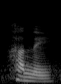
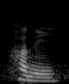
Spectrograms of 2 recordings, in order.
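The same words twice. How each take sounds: The two takes are said the same way.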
